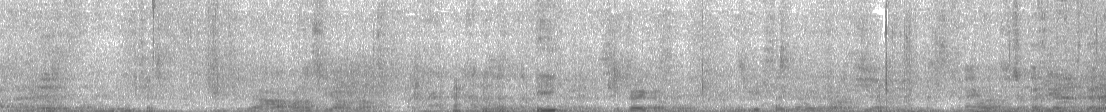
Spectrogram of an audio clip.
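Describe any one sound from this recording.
A man speaks steadily into a microphone.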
